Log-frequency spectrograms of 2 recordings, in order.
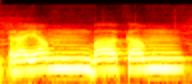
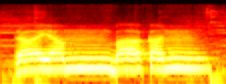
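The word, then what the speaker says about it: त्र्यम्बकम्: वे कहते हैं कि त्रयंबकम। ऐसा नहीं है मित्रों, यहाँ पर अनुस्वार का उच्चारण न होगा, त्रयंबकन इस प्रकार।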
